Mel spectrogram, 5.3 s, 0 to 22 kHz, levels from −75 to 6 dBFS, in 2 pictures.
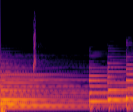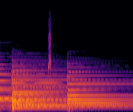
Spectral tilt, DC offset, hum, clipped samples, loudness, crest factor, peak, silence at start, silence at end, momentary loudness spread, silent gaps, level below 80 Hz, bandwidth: -8 dB/octave; under 0.1%; none; under 0.1%; -22 LUFS; 16 dB; -6 dBFS; 0 s; 0 s; 12 LU; none; -42 dBFS; 10.5 kHz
